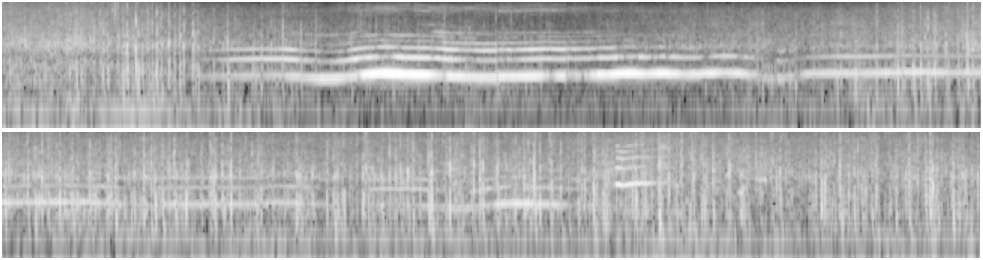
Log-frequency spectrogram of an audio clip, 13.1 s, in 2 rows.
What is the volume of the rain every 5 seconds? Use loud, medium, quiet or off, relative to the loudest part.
medium, loud, loud.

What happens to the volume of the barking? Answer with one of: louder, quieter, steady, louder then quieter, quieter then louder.
quieter.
